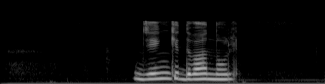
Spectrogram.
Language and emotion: Russian, neutral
